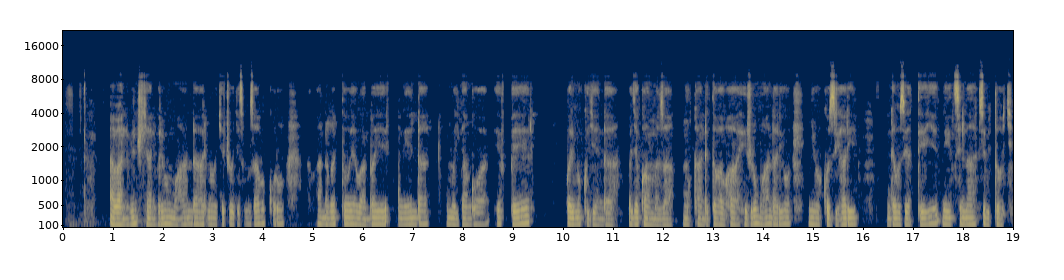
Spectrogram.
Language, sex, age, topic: Kinyarwanda, male, 25-35, health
